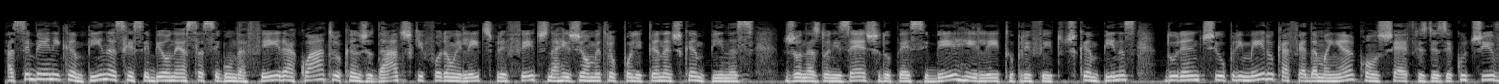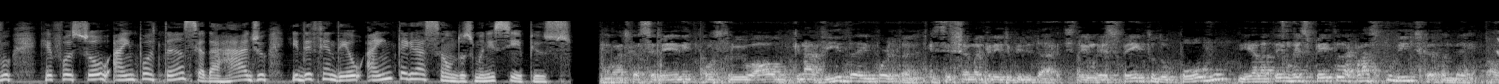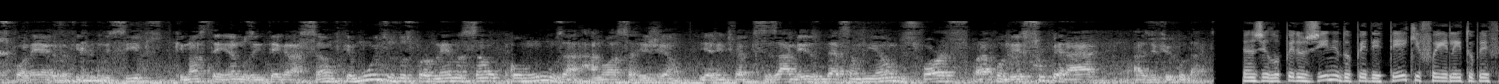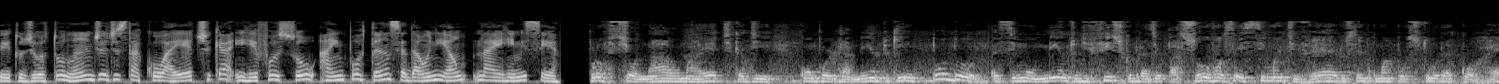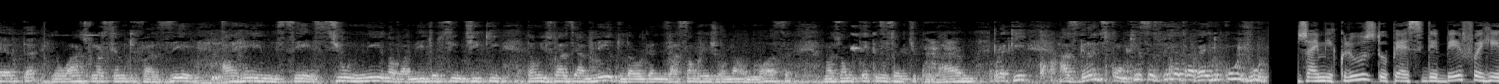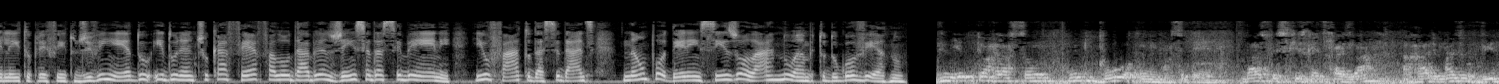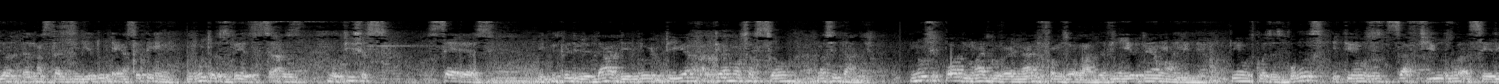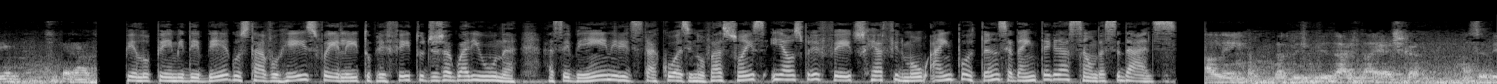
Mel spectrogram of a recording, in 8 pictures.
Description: A CBN Campinas recebeu nesta segunda-feira (03/10), quatro candidatos que foram eleitos prefeitos na Região Metropolitana de Campinas.
Jonas Donizette do PSB, reeleito prefeito de Campinas, durante o 1° Café da Manhã com os chefes do executivo reforçou a importância da CBN e defendeu a integração dos municípios.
